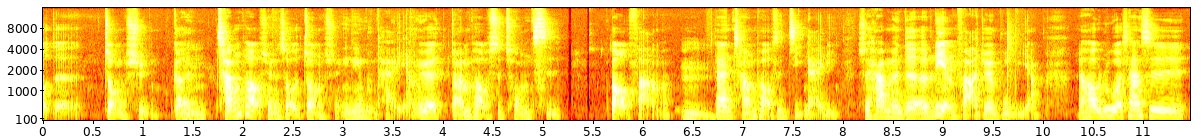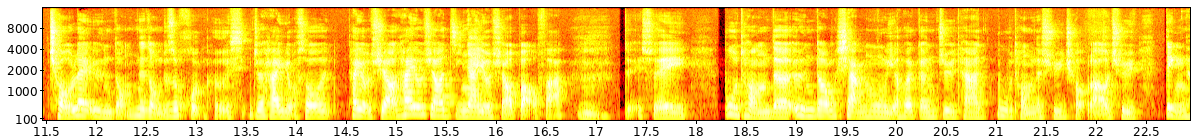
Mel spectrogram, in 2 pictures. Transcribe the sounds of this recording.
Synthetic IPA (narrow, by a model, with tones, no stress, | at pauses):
ʊd̪ə̰˩ | ʈ͡ʂʊ˥˨˧ŋɕy̰˥˩nkə˦nʈ͡ʂʰɑ˧˥ŋpʰɑ˨˩ʊɕɥɛ˧˥nʂ̬o˨˩ʊd̪ə˩˧ʈ͡ʂʊ˥˧ŋɕy̰˥˩ni˧˥t͡ɕi˥˩ŋpu˧˥t̪ʰa˥˩ɪḭ˧˥jɑ̰˥˩ŋʔḭ˥nwe˥˧˩t̪wa̰˧˥npʰɑ˨˩ʊʂɻ̩˥˩t͡sʰʊ˧˥ŋt͡s̩ʰ˧˥˦ | pɑ˥˩ʊfa̰˥mɐ̰˨˩t̪a˥˧nʈ͡ʂʰɑ˧˥ŋpʰɑ˨˩ʊʂɻ̩˥˩t͡ɕi˧˥na̰˧˥ɪlḭ˨˩swɔ˧˥i˨˩t̪ʰa˥mə˨nd̪ə˩ljɛ˥˩nfa̰˨˩t͡ɕo˥˧˥pu˥˩ḭ˧˥jɑ̰˥˩ŋɻa˧˥nxo˥˩ʊɻu˧˥kwɔ˨˩ɕjɑ˥˧ŋʂɻ̩˥˩t͡ɕʰjo˧˥ʊle˥˧ɪy˥˧nt̪ʊ̰˥˩ŋna˥˩ʈ͡ʂʊ˨˩ŋt͡ɕjo˥˧ʊʂɻ̩˥˩xwə˨˩nxɤ˧˥ɕi˧˥ŋt͡ɕo˥˧ʊʂʰa˥jo˨˩ʊʂ̩˧˥xo˥˧ʊt̪ʰa˥jo˨˩ʊɕy˥jɑ˥˩ʊt̪ʰa˥jo˥˧ʊɕy˥jɑ˥˩ʊt͡ɕi˧˥na˧˥ɪjo˥˧˩ʊɕy˥jɑ̰˥˧ʊpɑ̰˥˩ʊfa̰˥t̪wḛ˥˩ɪswɔ˥i˨˩ | pu˥˩t̪ʰʊ˧˦˥ŋd̪ə˧y˥˧nt̪ʊ˥˧ŋɕjɑ˥˧ŋmu˥˩jɛ˨˩xwe˥˩ɪkə˦˥nt͡ɕy˥˩t̪ʰa˦˥pu˥˩t̪ʰʊ˧˥ŋd̪ə˧ɕy˥t͡ɕʰjo̰˧˥ʊɻa̰˧˦nxo˥˧ʊt͡ɕʰy˥˧t̪i˥˧ŋt̪ʰ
